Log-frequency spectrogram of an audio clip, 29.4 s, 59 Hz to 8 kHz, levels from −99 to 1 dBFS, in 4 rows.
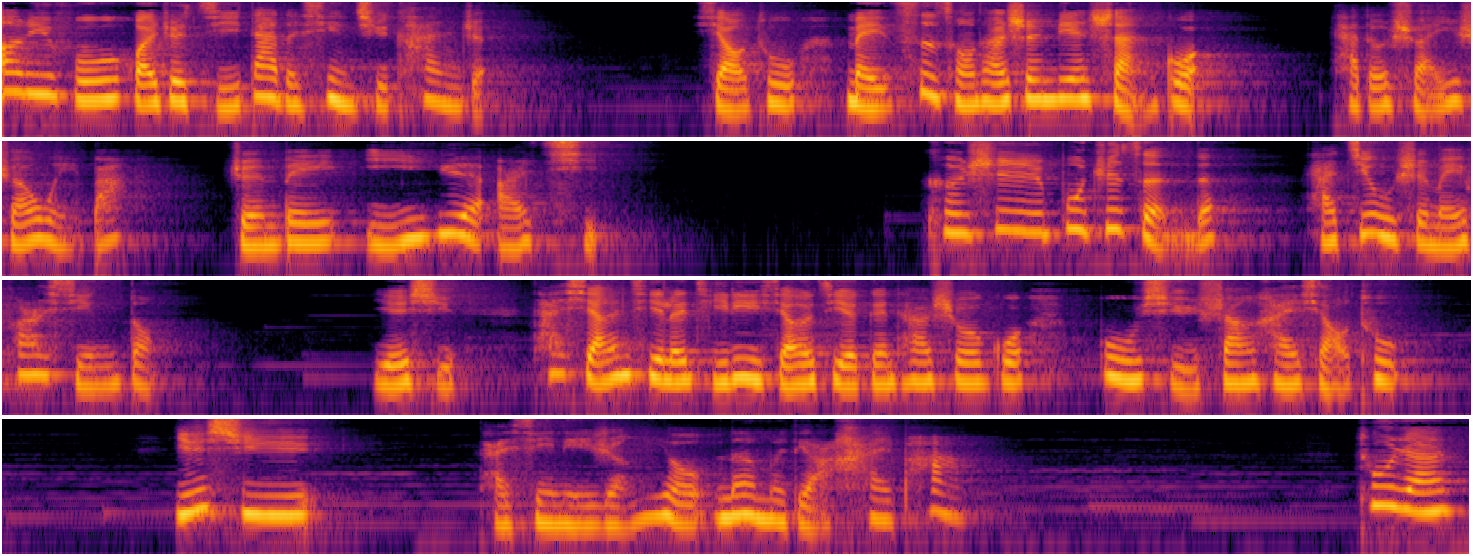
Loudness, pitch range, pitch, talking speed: -23 LUFS, 185-245 Hz, 210 Hz, 165 characters per minute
